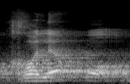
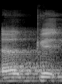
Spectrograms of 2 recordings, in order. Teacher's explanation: Ketika menekan pada huruf qaf diikuti dengan pangkal lidah yang naik ke langit-langit, sehingga ketika bersukun memantul khalaqo, bunyi pantulannya naik ya ke langit-langit mulut sehingga bunyi yang keluar tebal.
